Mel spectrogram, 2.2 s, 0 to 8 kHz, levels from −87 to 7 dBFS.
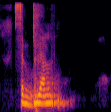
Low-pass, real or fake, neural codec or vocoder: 7.2 kHz; fake; codec, 16 kHz, 2 kbps, FreqCodec, smaller model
